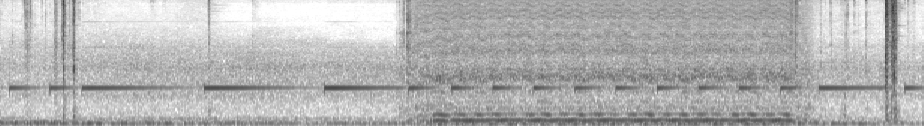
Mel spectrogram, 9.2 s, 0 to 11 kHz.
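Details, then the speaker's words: 1995 Jeep Grand Cherokee Laredo, no start after power antenna wiring work and removing a passenger-side connector box: chime beeps then steady low whir for about four seconds, no cranking, no fuel pump prime; no-crank electrical fault, cause unknown. "but now when I do she won't even go into a crank no start she seems to be just going whirring"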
